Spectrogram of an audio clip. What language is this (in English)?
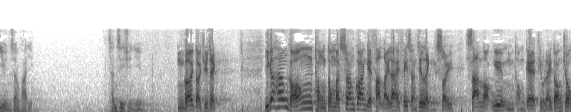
Cantonese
